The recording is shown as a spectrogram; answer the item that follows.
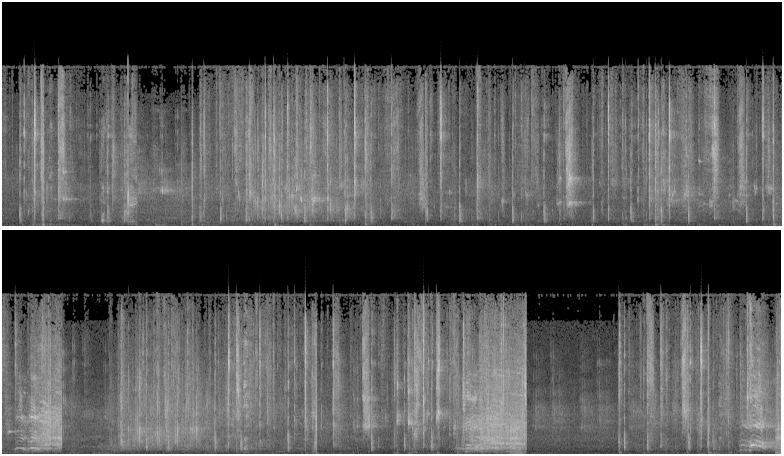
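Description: Table tennis ball clicking back and forth between bats and table during fast rallies. Twice, about halfway through and again near the end, a loud burst of crowd noise and shouting follows a point and cuts off abruptly.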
